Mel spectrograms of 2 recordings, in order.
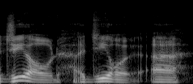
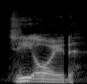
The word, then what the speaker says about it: geode: Geoid. Am I saying it right? You're a geologist. I know, and I have a lisp right now. A geoid. No, I'm totally not pronouncing it right. I'm sorry. A geode. There you go, geode.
